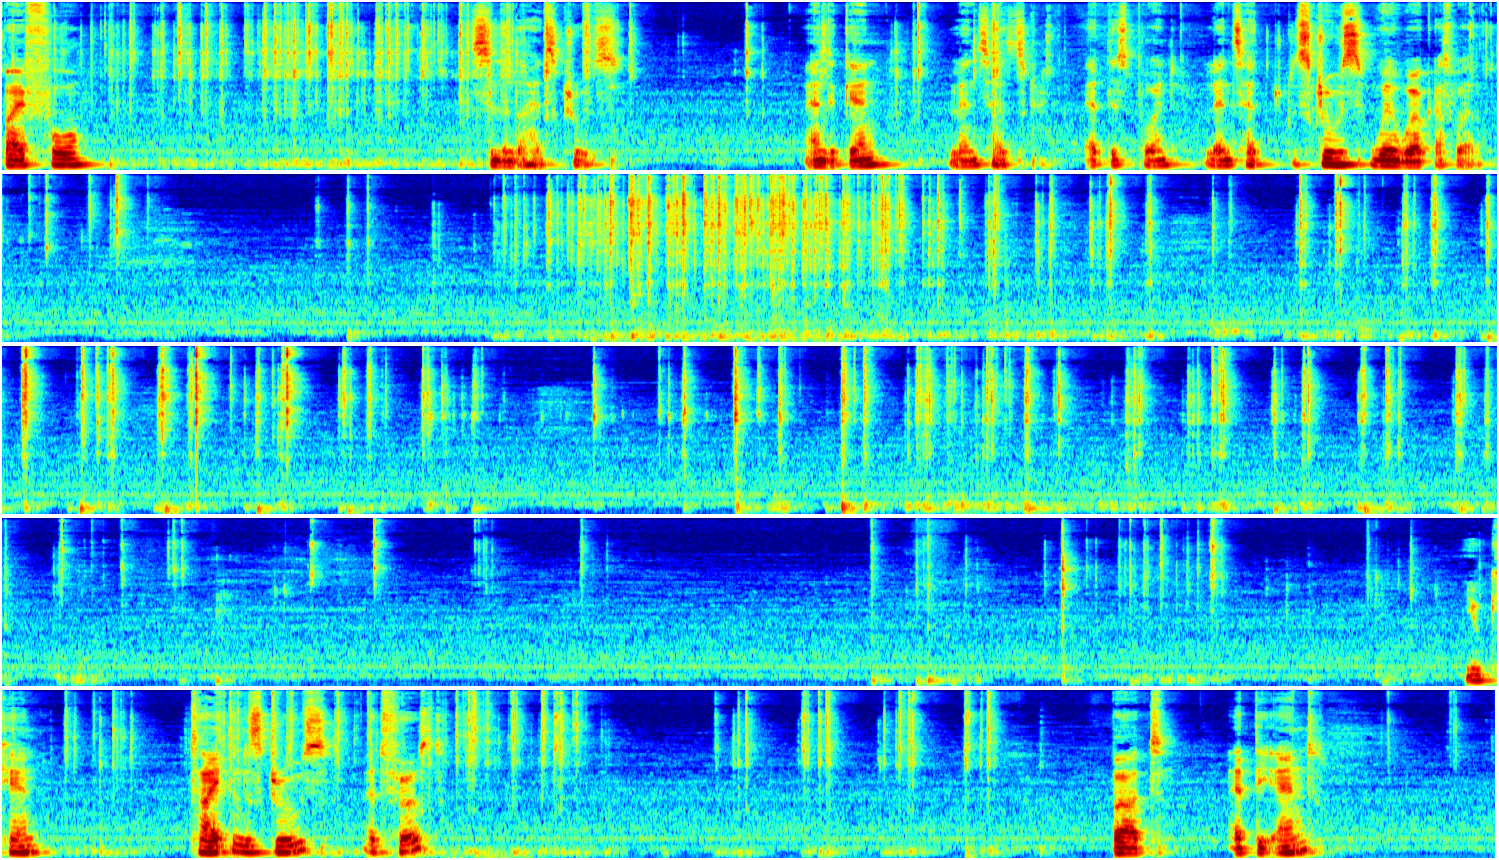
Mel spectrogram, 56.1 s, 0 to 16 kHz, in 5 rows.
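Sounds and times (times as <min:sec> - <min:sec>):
faint steady hum: 0:00.0 - 0:56.0
parts rattling: 0:00.7 - 0:04.8
screws and plastic parts clicking: 0:00.7 - 0:05.8, 0:06.7 - 0:07.9, 0:13.6 - 0:26.2, 0:26.8 - 0:36.6, 0:40.2 - 0:44.4, 0:45.3 - 0:45.9, 0:47.3 - 0:49.4, 0:50.2 - 0:52.4.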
